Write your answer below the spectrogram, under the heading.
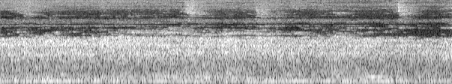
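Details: Steady low rumble of vehicle traffic with a faint hum, and no animal voice.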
